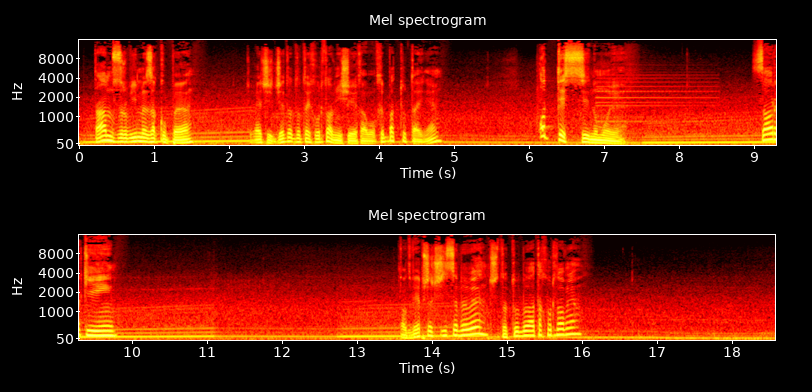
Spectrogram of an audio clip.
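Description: Car engines hum steadily in passing city traffic.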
